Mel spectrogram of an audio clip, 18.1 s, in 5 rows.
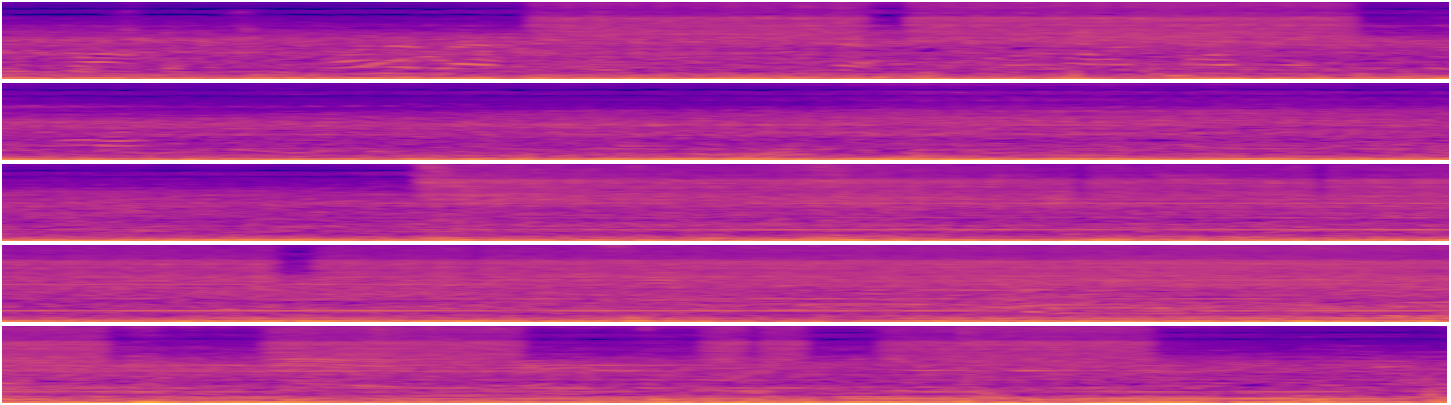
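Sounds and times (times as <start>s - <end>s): car engines rumbling past: 0.0s - 18.0s
steady tone: 1.3s - 4.2s, 8.3s - 18.0s.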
